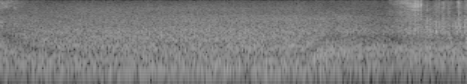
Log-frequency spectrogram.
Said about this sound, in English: Listen to the waves of the ocean.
